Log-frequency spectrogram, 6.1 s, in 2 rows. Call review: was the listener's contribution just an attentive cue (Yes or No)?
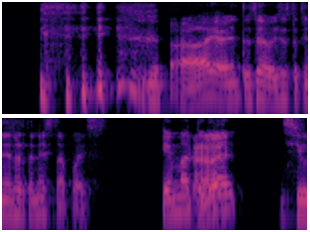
Yes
